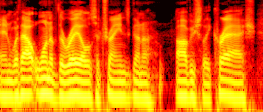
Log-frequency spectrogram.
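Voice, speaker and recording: Here a man talks at a fairly quick pace with a Southern US accent. The recording is very clean, with a silent background. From US Deep South (Alabama, Georgia). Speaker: pastor. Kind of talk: casual interview.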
